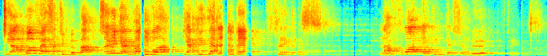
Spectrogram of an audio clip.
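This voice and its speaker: Fervent high-voiced preacher in an echoey hall. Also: male voice, expressive, unhurried. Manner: fervent, swings between shouting and quiet; call-and-response with congregation. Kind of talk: sermon. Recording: echoey hall from far off, music.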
